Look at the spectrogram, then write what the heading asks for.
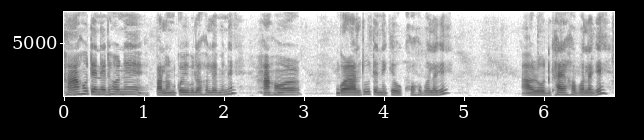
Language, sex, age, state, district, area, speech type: Assamese, female, 30-45, Assam, Sivasagar, rural, spontaneous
